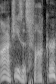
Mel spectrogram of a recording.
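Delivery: acted disdainful scoff. Retelling how characters in a movie say a name: imitating a disdainful tone. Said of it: "they constantly say it with, like, disdain".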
